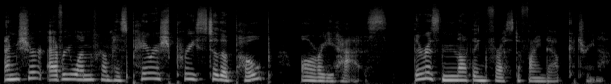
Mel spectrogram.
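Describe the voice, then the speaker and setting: A woman's voice: mid-range voice, normal speed, lightly acted. A woman playing a sceptical, cautious teenage schoolgirl in audio drama dialogue, with a dry, dismissive manner. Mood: sceptical, wary.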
